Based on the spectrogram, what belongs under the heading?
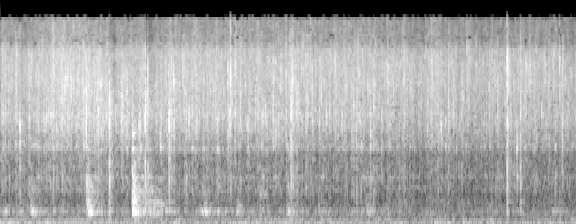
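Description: Halved green chillies and crushed garlic sizzling in hot oil in a non-stick frying pan: a steady crackling hiss with scattered pops. A wooden spatula stirs them during the first few seconds.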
